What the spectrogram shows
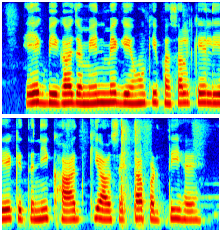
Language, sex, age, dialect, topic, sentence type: Hindi, female, 18-24, Awadhi Bundeli, agriculture, question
